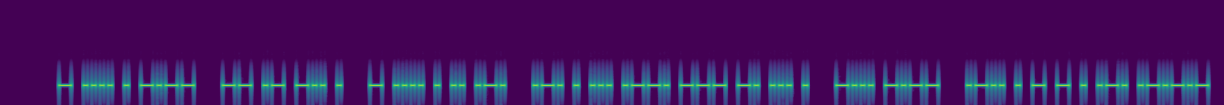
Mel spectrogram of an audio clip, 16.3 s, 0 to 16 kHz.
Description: Morse code, heard as a keyed tone, about 22 wpm, 700 Hz. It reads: THEY MADE THEIR RESPONSE BY LETTER.
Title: Sentences from Top 1400 Words 22wpm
